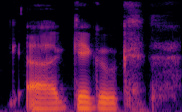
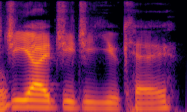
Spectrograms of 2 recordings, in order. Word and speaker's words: Gigguk: And so one of the popular YouTube channels I follow, his name's Giguk. Probably pronouncing that wrong. It's Gigguk.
